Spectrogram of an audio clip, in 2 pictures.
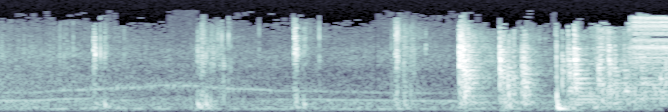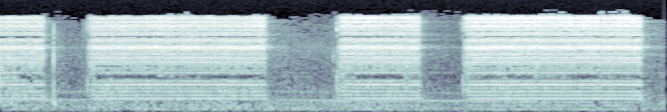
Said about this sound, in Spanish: Suena un teléfono colocado entre piedras y plantas. Todos lo miran tensos.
